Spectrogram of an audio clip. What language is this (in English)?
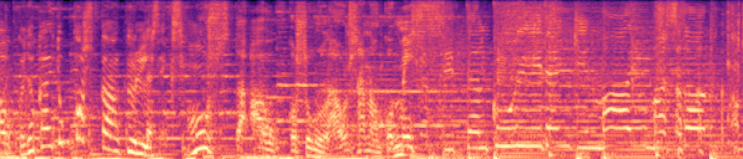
Finnish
